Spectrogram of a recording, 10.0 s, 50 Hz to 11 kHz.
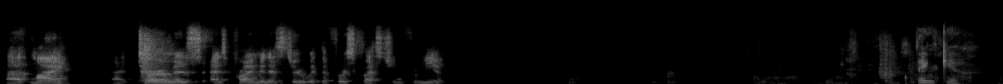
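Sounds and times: girl speaking into microphone: 0:08.4 - 0:09.9.

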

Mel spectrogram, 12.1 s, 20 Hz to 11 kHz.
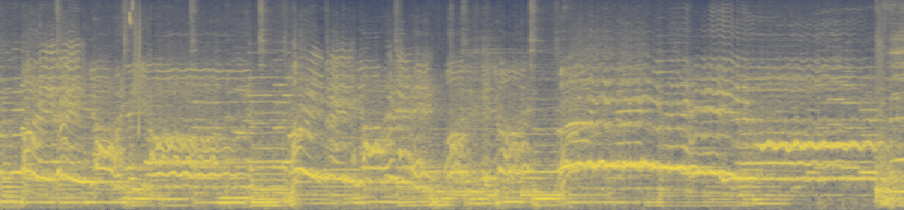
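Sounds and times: instrumental accompaniment: 0:00.0 - 0:12.0
voices singing with vibrato: 0:00.0 - 0:12.0.

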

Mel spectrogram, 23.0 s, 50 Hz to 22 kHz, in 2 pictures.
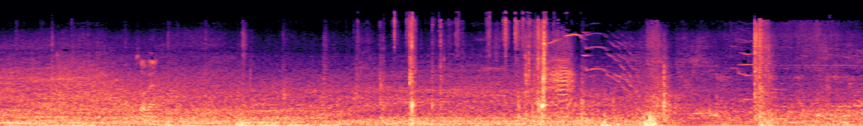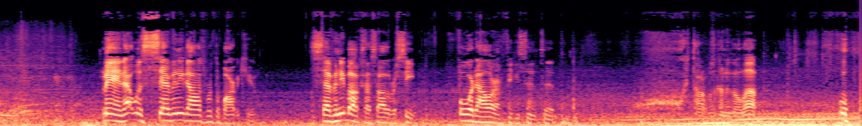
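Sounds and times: traffic rumble: 0:00.0 - 0:23.0
car door opening and shutting: 0:05.0 - 0:10.6.

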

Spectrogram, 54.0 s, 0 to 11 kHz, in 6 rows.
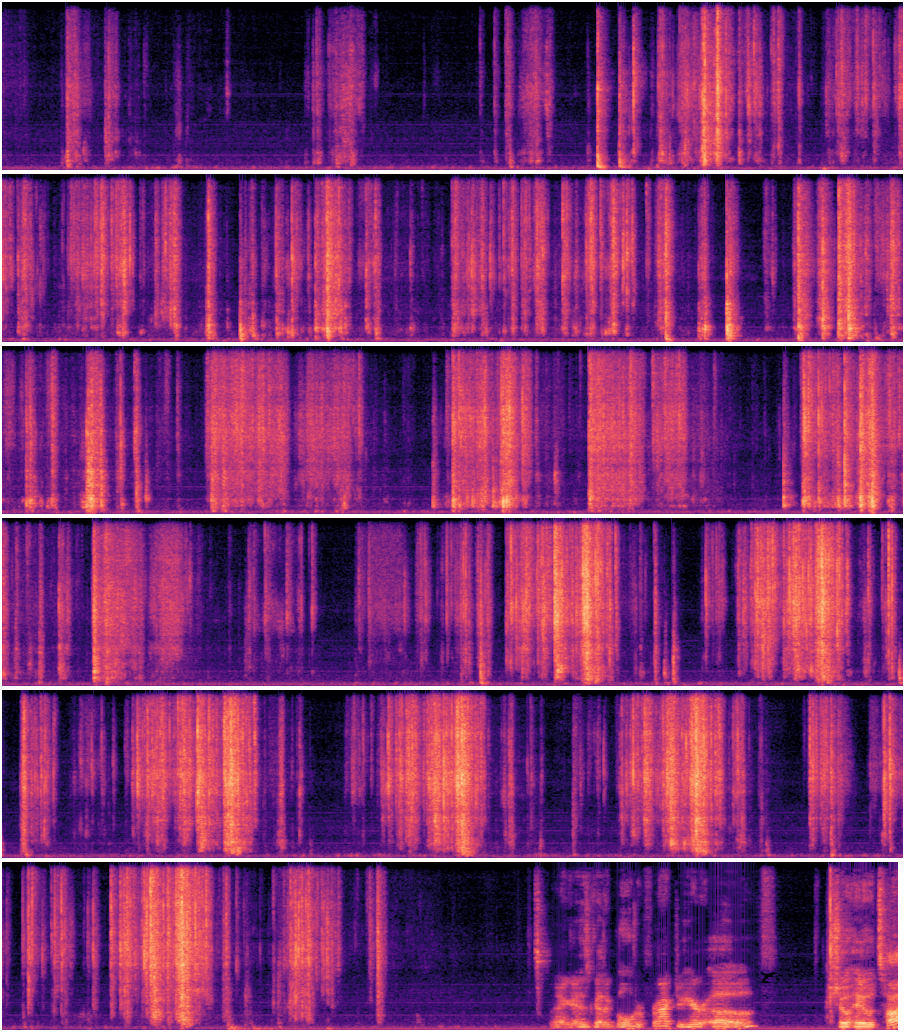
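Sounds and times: card wrappers tearing and crinkling: 0:06.2 - 0:19.5, 0:20.1 - 0:21.7, 0:22.3 - 0:25.2, 0:25.8 - 0:48.9.

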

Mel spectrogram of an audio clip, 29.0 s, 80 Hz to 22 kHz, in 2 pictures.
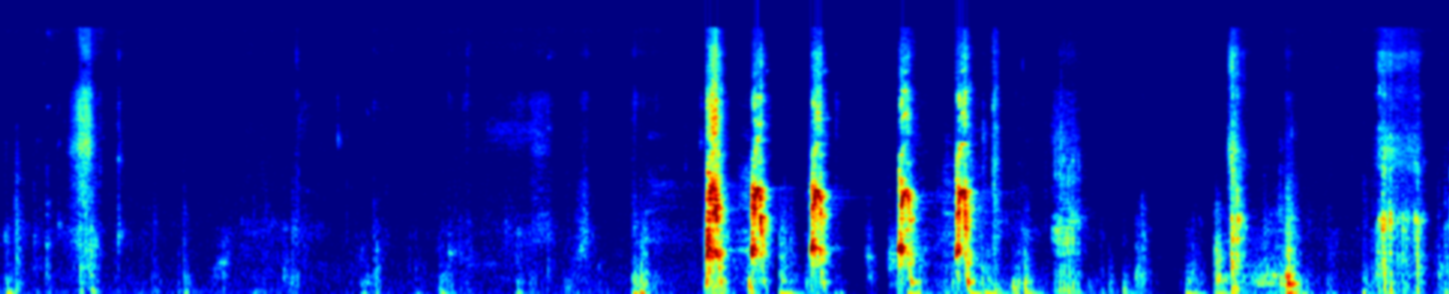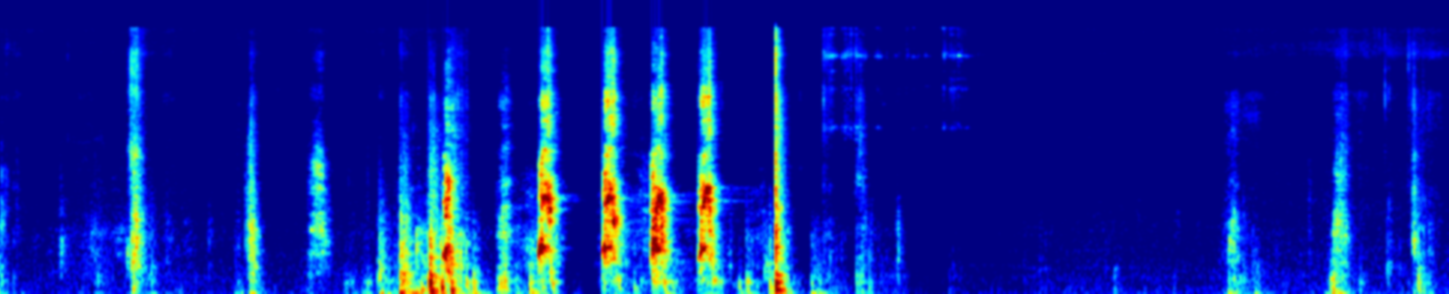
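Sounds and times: dogs barking: 0:07.0 - 0:08.4, 0:09.0 - 0:09.8, 0:19.8 - 0:21.8.

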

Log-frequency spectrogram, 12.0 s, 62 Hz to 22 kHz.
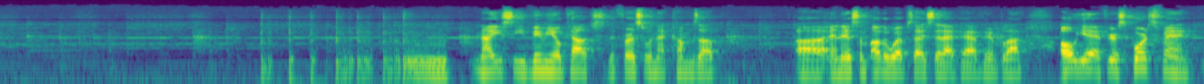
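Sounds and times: faint music with held tones: 0:00.0 - 0:12.0.

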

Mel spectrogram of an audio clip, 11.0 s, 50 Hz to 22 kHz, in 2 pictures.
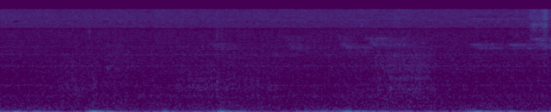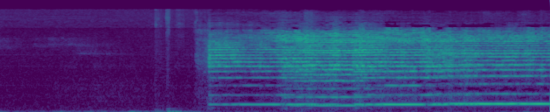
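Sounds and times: deep low thumps: 0:00.0 - 0:03.8
closing music: 0:07.5 - 0:11.0.

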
